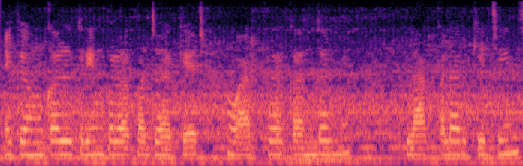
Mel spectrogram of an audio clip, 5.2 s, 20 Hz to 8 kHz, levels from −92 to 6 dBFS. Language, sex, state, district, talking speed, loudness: Hindi, male, Chhattisgarh, Raipur, 185 wpm, -15 LUFS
